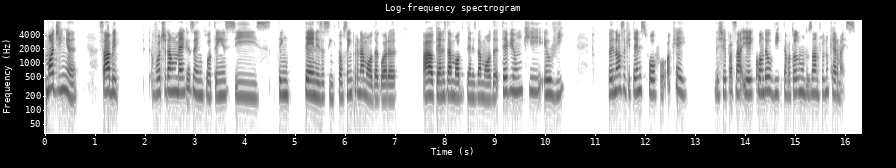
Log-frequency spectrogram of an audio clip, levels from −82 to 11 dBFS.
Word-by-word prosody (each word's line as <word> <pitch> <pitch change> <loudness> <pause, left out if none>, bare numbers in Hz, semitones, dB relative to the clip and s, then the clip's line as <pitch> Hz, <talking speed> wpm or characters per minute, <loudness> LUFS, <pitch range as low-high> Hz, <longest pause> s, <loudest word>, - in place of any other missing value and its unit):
modinha, 265 - +6 0.4
sabe? 240 -2 +8 0.7
Vou 225 +3 -2
te 255 - -1
dar 255 -1 +6
um 255 - -4
mega 240 -3 +5
exemplo, 210 +3 -4
tem 205 +1 -4
esses 195 -4 -4
tem 215 -1 -4
uns 215 -1 -8 0.3
tênis, 210 -4 +5
assim, 185 -1 -5
que - - -27
estão 190 - -4
sempre 220 +4 -5
na 225 0 +3
moda 180 -4 0
agora: 175 0 -1 0.5
"Ah, 210 +1 +10
o - - +3
tênis 200 0 0
da 210 - +5
moda, 195 -1 0
tênis 190 -2 -8
da 190 0 0
moda". 180 0 -3
Teve 250 +1 0
um 250 +2 -7
que 250 -2 -7
eu 220 0 0
vi, 215 +6 -10 0.9
falei: 225 +1 -2
"Nossa, 270 +1 +1
que 250 - -9
tênis 250 +3 -2
fofo". 220 0 -5
Ok. 230 -5 -5 0.5
Deixei 225 +1 -6
passar, 225 0 0
e - - +3
aí 220 0 +3
quando 235 +1 -1
eu 255 -1 -2
vi 225 +1 -4
que 225 - -25
estava 215 -2 -7
todo 235 +2 -2
mundo 240 -2 -7
usando, 230 +1 -1
eu - - -14
falei: 230 - -13
"Não 245 - -10
quero 210 -4 -1
mais". - - -7
220 Hz, 205 wpm, -25 LUFS, 200-245 Hz, 0.9 s, Ah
